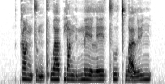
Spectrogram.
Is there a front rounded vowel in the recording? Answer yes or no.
yes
